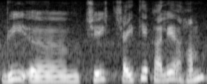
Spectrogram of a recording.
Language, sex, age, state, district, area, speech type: Sanskrit, female, 60+, Tamil Nadu, Thanjavur, urban, spontaneous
